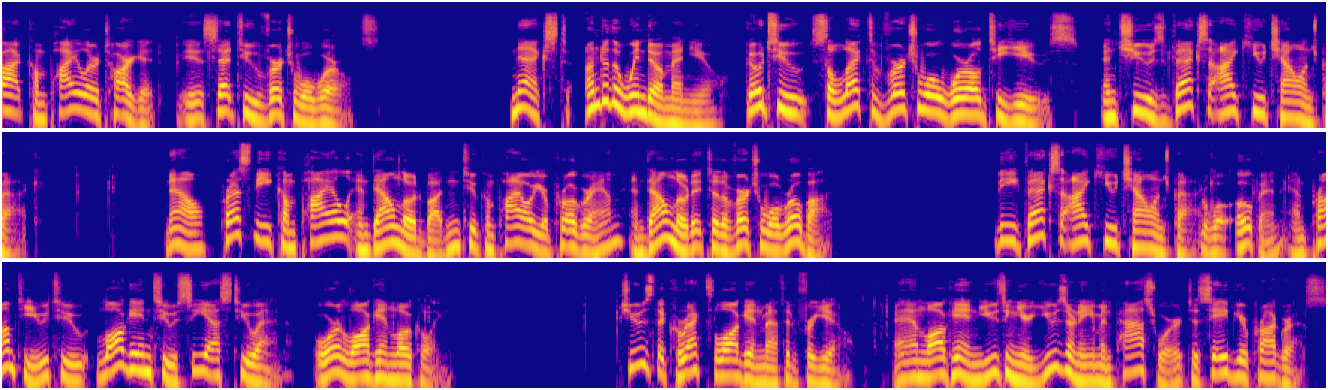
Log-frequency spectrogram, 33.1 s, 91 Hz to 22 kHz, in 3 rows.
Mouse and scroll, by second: 1.5 click, 2.5 click, 4.7 click, 7.4 click, 9.5 click, 11.7 click, 13.3 click, 21.5 click, 25.3 click, 27.0 click.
